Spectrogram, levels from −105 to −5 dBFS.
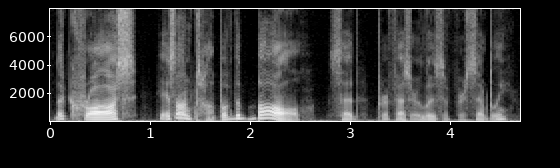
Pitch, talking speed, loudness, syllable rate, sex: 130 Hz, 155 wpm, -18 LUFS, 4.2 syllables/s, male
